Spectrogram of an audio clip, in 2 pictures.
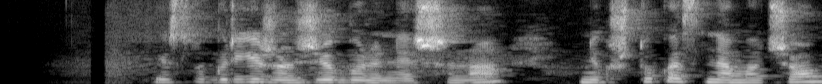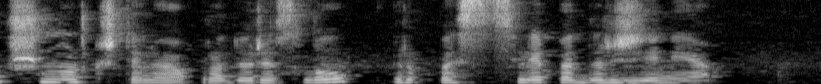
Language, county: Lithuanian, Vilnius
